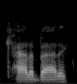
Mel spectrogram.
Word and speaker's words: katabatic: like the katabatic winds, am I saying that right? – It sounds right.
